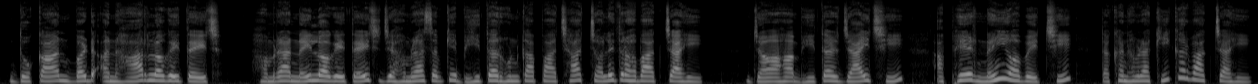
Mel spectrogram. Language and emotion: Maithili, fearful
